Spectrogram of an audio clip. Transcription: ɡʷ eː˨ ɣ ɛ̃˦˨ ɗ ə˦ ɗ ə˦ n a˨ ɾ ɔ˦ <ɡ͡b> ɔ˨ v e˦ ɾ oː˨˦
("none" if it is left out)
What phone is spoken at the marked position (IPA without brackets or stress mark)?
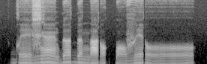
k͡p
